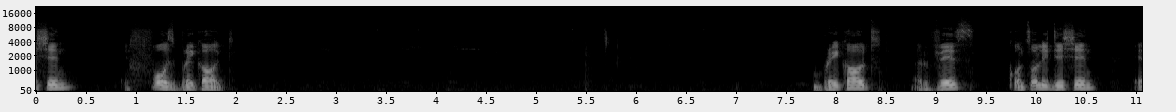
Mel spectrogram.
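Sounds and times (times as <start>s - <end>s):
faint computer mouse clicks: 3.4s - 6.0s.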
